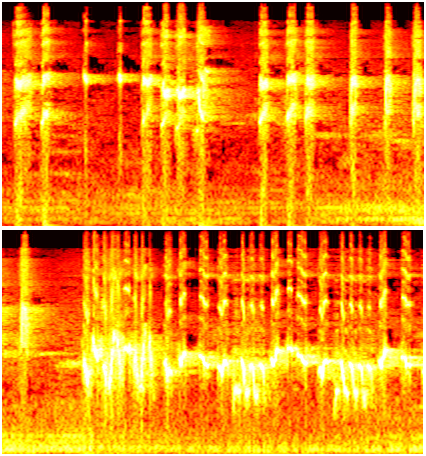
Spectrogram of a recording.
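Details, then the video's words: White-rumped shama singing to rouse a bird that is slow to sing: crisp, high chipping notes spaced in short runs, then a dense rapid flow of varied whistled warbling and trills. "Ngeri Isian Murai Batu Ini Nembak Tajam Naikan Emosi Burung Malas Bunyi"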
